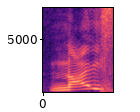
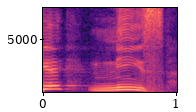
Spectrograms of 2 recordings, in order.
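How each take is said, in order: First: The vowel is an 'eye' sound. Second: The vowel is a long 'ee' sound. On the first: The speaker calls it wrong. "नाइस नहीं" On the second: The speaker calls it right.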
